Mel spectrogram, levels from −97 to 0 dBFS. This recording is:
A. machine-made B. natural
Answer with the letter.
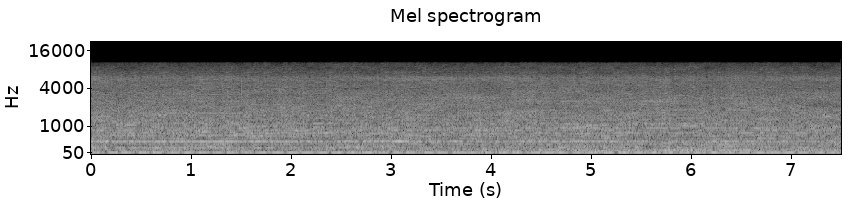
A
